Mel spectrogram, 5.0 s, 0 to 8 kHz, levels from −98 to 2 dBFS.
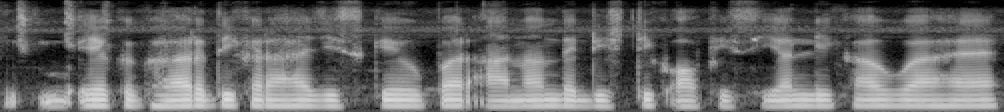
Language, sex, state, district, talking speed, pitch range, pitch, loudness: Hindi, male, Jharkhand, Garhwa, 155 wpm, 110-115 Hz, 115 Hz, -20 LUFS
